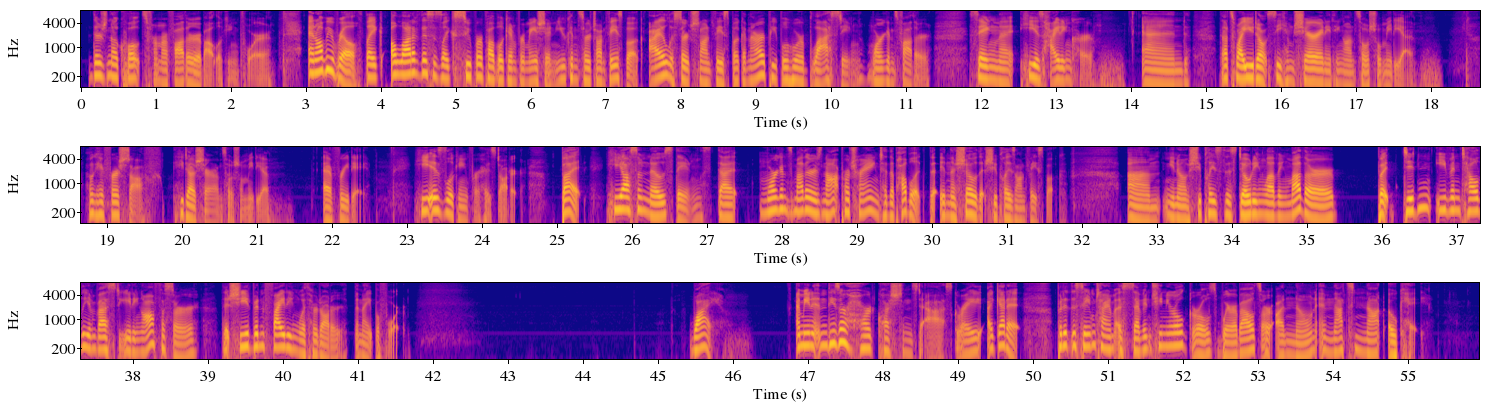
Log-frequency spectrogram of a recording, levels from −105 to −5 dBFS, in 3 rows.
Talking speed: 165 wpm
